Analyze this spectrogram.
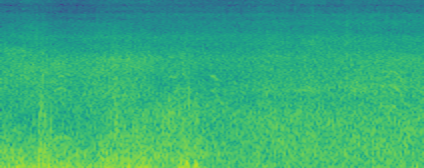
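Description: Gulf surf breaking and washing up a sandy beach, with wind buffeting the microphone in a steady low rumble, a little louder in the first two seconds.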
